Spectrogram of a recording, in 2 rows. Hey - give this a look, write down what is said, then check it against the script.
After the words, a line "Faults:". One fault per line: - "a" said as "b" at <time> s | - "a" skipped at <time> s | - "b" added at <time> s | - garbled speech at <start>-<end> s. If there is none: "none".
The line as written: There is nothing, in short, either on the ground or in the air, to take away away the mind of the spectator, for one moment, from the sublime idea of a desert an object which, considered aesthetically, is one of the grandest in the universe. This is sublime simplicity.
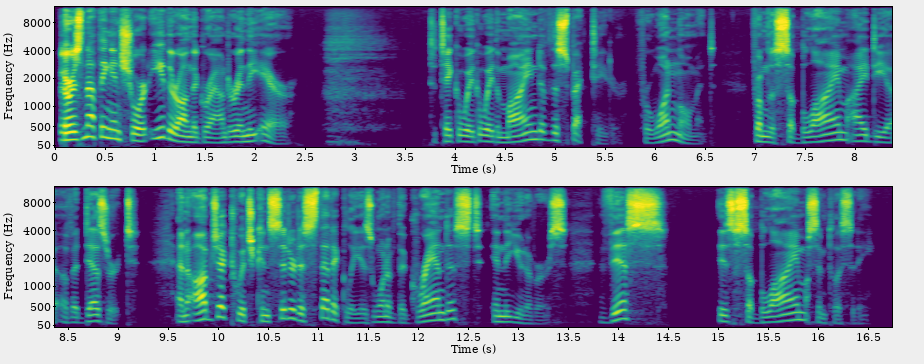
There is nothing, in short, either on the ground or in the air, to take away away the mind of the spectator, for one moment, from the sublime idea of a desert an object which, considered aesthetically, is one of the grandest in the universe. This is sublime simplicity.
Faults:
none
